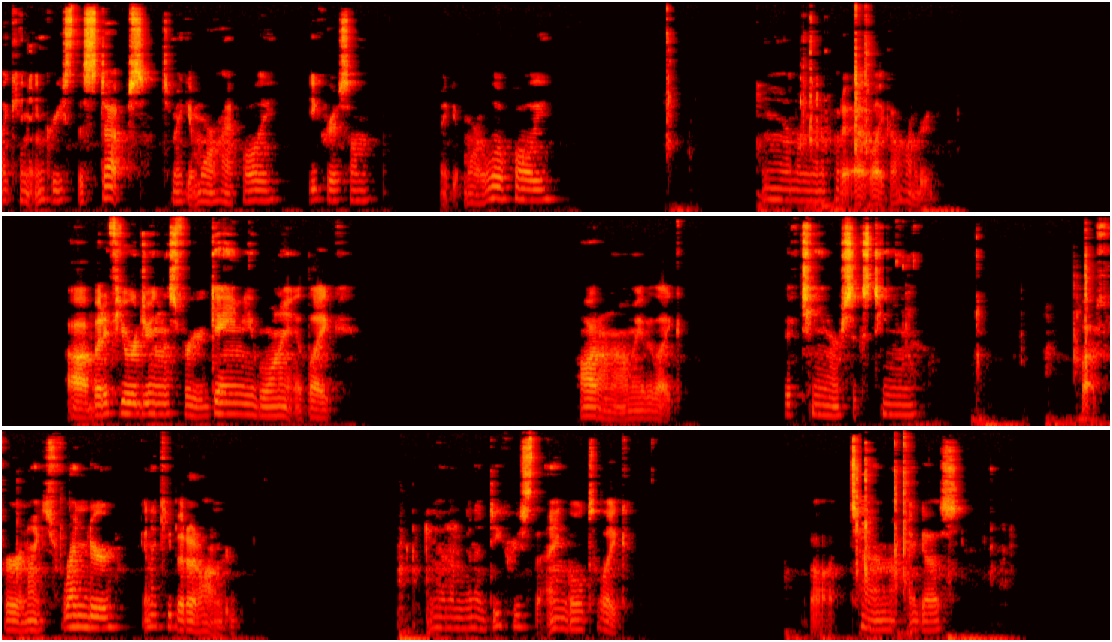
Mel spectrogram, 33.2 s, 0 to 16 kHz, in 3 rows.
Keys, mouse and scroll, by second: 0.3-6.4 drag, 6.5-9.0 drag, 8.2 0, 10.2-12.8 drag, 12.9 click, 13.6-20.0 drag, 20.1-22.2 drag, 21.5 0, 24.8-28.7 drag, 28.8-31.5 drag.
